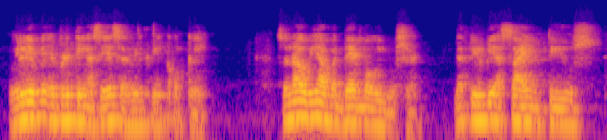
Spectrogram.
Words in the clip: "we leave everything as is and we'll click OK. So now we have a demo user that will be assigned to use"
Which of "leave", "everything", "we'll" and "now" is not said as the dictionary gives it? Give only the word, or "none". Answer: everything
